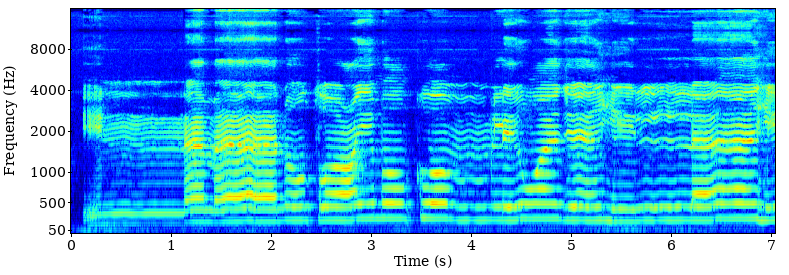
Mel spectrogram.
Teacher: نون مشدد پر غنہ کرتے ہیں، میم کے بعد الف ہے، ایک الف کی مقدار کھینچ کر پڑھیں گے، طا کو موٹا بھی پڑھیں گے، طا پر قلقلہ بھی کریں گے، جیم پر قلقلہ کریں گے۔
